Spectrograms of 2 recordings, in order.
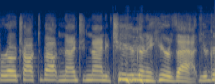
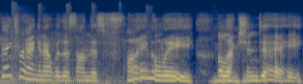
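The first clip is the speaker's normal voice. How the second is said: voice breaking slightly mid-line. Radio host welcoming listeners back on election day, voice cracking a little. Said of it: "did my voice crack a little bit there".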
